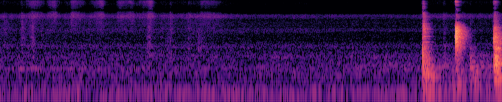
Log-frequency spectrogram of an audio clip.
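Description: Quiet room tone while the player aims, then a pool shot about eight and a half seconds in: the cue tip strikes the cue ball, and a sharp clack of ball on ball follows about half a second later. Another sharp knock comes near the end.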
